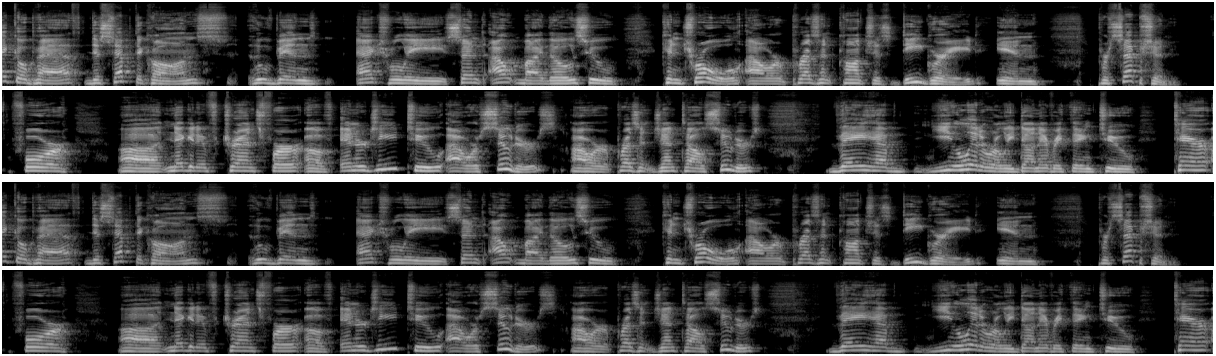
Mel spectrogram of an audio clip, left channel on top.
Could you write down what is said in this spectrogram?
Decepticons who've been actually sent out by those who control our present conscious degrade in perception for negative transfer of energy to our suitors, our present Gentile suitors. They have literally done everything to tear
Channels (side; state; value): right; quieter; 5.6 dB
